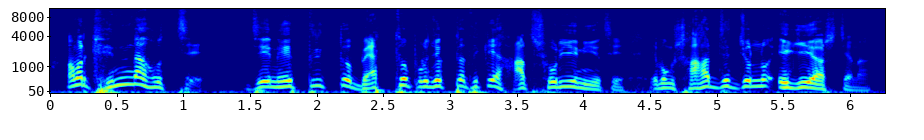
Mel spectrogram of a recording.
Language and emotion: Bengali, disgusted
